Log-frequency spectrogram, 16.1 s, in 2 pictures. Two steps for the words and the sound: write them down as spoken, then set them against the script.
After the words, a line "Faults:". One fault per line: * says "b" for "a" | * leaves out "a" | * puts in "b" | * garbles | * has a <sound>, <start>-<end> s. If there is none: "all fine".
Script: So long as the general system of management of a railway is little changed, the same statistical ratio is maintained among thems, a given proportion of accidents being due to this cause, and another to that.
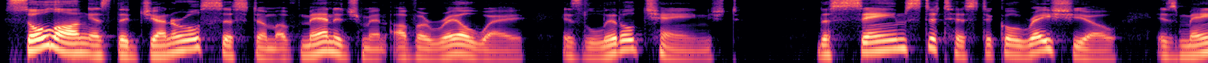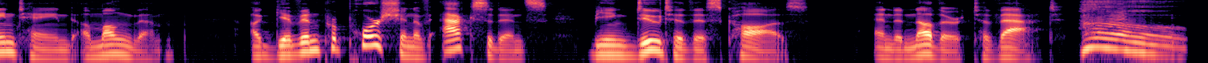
So long as the general system of management of a railway is little changed, the same statistical ratio is maintained among them, a given proportion of accidents being due to this cause, and another to that.
Faults:
* says "them" for "thems"
* has a sigh, 15.3-16.0 s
